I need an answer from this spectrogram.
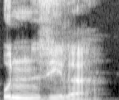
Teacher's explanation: dengan huruf Zai seperti di kata unzila kita baca dengan Ungu bunyi n yang sudah bersiap di huruf Za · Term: ikhfa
